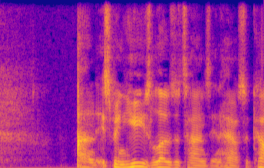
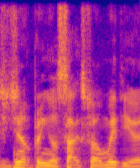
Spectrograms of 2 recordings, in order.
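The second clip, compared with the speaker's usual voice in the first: ordinary talk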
